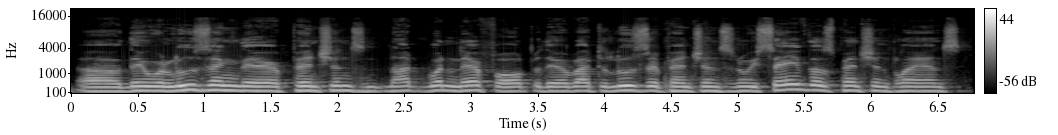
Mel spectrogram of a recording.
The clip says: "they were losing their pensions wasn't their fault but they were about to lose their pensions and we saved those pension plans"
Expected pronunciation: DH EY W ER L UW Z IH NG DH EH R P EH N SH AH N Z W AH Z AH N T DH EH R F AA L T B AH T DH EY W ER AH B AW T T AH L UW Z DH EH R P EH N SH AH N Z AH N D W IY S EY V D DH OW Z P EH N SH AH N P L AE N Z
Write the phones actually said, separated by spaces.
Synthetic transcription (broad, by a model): DH EY W ER L UW Z IH NG DH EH R P EH N SH AH N Z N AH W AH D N DH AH R F AA L T B AH T DH EY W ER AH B AW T T AH L UW Z DH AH R P EH N SH AH N Z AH N W IY S EY V DH OW Z P EH N SH AH N P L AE N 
